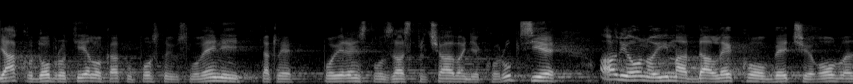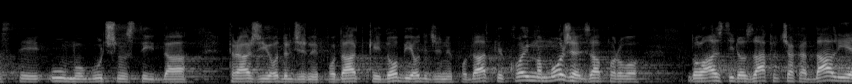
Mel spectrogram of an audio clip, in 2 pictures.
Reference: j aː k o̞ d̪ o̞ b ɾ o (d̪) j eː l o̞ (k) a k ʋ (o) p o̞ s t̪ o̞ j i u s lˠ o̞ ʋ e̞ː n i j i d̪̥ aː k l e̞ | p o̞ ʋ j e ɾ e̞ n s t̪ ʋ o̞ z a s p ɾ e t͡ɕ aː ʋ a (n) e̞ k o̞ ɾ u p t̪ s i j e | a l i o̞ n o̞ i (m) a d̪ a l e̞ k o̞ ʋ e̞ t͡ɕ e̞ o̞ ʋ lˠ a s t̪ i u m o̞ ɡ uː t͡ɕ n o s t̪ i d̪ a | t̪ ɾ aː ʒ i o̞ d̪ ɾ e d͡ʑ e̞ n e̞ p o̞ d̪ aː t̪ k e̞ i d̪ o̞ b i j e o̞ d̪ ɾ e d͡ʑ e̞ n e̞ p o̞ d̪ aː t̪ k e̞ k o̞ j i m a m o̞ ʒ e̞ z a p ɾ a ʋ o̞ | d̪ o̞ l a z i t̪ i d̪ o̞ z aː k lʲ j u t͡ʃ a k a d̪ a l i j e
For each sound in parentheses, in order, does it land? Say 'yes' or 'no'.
no, yes, yes, no, yes

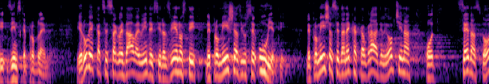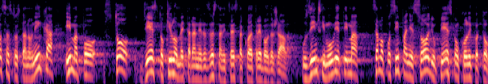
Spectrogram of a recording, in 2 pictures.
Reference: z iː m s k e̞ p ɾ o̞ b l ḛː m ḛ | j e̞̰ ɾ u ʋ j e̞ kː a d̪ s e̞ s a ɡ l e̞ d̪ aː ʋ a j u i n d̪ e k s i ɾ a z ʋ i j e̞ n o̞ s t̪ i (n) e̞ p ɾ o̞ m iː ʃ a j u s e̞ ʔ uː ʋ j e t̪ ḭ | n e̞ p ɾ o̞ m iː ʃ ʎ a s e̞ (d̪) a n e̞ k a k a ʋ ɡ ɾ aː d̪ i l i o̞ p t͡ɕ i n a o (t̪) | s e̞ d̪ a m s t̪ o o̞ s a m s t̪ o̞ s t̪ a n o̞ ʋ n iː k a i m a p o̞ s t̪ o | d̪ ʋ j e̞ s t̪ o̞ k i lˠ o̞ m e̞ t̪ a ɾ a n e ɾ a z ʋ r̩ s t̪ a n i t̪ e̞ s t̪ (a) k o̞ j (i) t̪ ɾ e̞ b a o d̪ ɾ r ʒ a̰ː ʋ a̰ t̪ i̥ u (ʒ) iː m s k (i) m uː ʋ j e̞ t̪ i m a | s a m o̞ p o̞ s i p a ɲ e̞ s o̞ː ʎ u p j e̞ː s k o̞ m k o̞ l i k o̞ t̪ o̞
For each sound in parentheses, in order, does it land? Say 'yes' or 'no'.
yes, yes, no, yes, no, no, yes

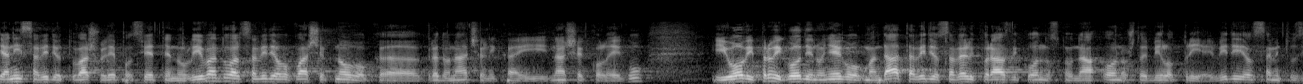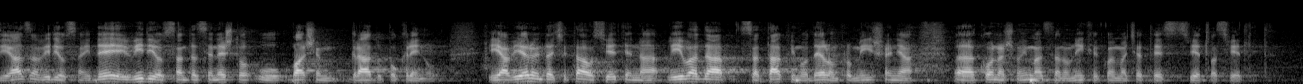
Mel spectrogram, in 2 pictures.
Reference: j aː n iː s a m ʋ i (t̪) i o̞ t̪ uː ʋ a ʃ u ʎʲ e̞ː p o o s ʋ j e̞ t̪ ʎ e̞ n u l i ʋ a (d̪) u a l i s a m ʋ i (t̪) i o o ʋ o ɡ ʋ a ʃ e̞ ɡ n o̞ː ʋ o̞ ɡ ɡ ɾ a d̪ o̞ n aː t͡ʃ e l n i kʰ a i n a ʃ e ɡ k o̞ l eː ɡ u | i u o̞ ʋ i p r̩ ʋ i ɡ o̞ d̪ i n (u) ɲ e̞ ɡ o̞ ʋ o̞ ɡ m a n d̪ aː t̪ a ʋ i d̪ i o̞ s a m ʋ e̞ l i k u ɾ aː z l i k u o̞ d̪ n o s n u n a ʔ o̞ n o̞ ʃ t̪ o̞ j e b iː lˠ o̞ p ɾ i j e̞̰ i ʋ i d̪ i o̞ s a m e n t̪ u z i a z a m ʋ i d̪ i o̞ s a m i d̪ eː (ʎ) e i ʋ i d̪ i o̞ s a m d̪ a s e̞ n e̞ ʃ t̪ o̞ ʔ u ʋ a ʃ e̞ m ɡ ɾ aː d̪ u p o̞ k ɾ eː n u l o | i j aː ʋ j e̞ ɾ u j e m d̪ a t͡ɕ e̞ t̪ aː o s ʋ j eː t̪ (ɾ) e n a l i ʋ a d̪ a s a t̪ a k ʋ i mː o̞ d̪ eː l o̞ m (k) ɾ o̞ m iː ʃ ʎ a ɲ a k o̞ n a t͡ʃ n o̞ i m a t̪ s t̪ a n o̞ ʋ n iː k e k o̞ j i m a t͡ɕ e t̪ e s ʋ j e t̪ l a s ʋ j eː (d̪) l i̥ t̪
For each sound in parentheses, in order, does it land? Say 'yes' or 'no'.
no, yes, no, yes, no, no, no, no

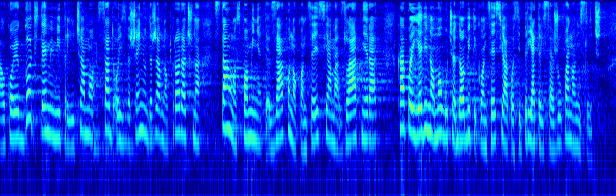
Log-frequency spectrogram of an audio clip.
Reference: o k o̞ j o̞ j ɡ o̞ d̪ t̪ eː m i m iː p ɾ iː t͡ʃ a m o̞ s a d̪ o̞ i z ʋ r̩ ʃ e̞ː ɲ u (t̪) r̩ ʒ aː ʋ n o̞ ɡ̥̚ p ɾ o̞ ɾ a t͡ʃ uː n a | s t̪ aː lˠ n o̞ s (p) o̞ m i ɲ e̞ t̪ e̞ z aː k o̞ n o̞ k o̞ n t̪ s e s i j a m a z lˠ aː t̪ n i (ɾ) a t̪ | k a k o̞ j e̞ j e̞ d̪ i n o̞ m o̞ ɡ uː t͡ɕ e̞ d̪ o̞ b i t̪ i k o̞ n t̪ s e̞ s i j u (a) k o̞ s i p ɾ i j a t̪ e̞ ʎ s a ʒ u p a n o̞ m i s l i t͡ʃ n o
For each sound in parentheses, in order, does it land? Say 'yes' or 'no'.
no, yes, yes, yes

